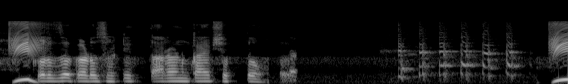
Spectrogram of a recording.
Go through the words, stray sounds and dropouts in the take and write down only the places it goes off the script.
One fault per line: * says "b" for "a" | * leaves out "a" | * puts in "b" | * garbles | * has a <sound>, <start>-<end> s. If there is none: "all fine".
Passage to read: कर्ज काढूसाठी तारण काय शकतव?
* has a laugh, 2.8-3.0 s
* has a laugh, 3.8-5.3 s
